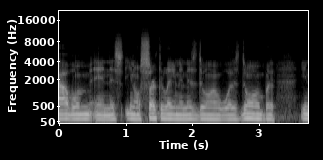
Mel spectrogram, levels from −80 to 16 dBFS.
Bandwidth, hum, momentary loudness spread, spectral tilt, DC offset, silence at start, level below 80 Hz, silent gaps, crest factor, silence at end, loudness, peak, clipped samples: 9.2 kHz; none; 5 LU; -7.5 dB/octave; under 0.1%; 0 s; -56 dBFS; none; 14 dB; 0 s; -23 LUFS; -8 dBFS; under 0.1%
